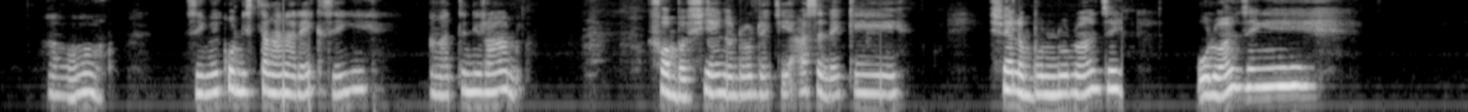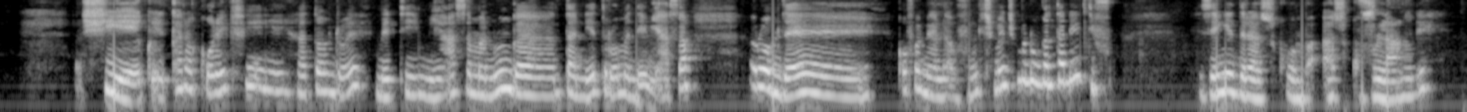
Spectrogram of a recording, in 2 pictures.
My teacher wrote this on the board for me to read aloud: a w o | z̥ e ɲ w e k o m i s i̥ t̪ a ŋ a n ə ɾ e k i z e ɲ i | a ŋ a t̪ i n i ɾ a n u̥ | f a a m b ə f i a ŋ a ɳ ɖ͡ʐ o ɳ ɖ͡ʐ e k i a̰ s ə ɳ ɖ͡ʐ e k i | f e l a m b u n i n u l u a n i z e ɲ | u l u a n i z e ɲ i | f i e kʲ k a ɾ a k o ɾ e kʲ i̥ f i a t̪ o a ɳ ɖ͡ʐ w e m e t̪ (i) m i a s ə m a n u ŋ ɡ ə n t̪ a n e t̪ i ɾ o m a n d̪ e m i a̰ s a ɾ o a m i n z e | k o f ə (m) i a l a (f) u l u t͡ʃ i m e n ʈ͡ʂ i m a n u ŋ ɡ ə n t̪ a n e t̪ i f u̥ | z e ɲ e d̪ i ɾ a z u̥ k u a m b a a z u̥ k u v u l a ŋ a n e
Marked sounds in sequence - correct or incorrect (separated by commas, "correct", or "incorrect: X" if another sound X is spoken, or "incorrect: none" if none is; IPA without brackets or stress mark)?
correct, correct, incorrect: v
